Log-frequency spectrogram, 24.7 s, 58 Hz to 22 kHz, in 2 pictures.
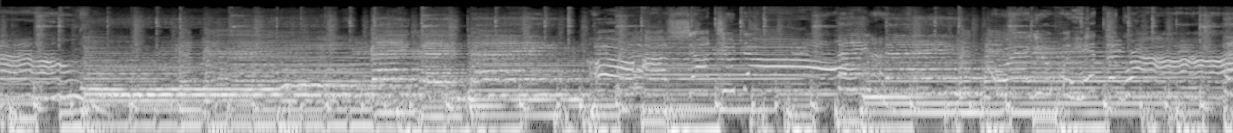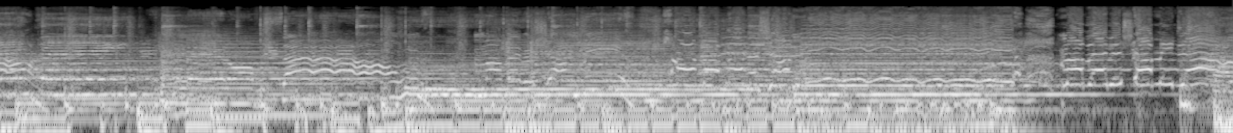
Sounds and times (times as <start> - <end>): Music: 0.0 - 24.6.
